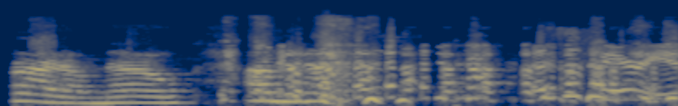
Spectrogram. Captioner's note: laughter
